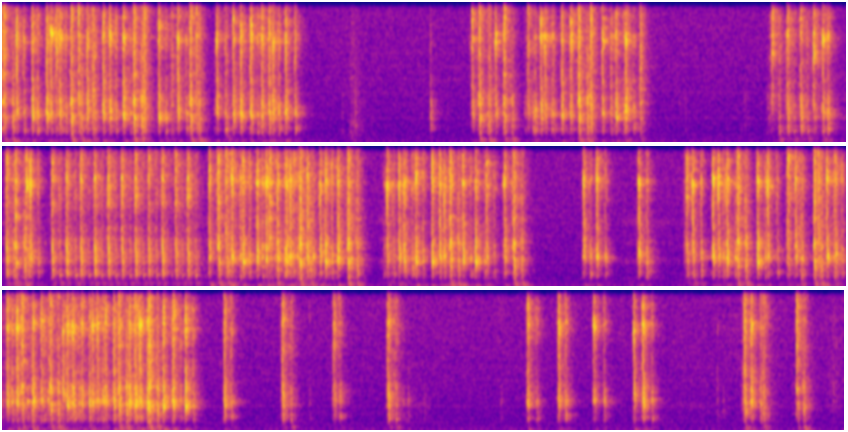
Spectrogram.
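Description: Rapid clattering keystrokes on a computer keyboard, near and continuous in dense bursts with a few brief pauses, no voices.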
